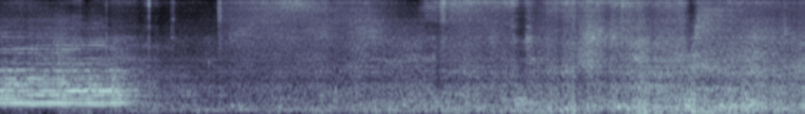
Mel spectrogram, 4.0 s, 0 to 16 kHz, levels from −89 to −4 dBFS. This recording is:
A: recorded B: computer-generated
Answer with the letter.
B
